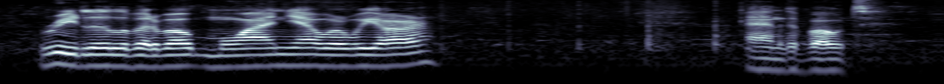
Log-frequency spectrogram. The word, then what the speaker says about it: Moaña: so you can read a little bit about moanya where we are and about the festival here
